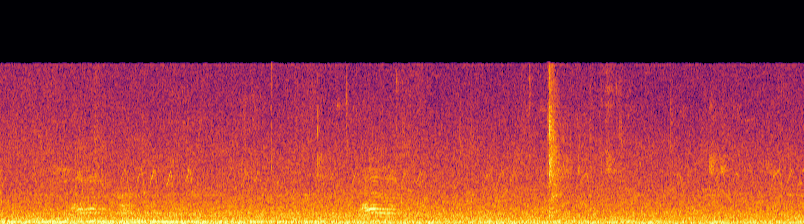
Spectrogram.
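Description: Open-air park ambience: a steady hiss with a few short bird calls, one about a second in and another near four seconds, and a single sharp tick about halfway through.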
